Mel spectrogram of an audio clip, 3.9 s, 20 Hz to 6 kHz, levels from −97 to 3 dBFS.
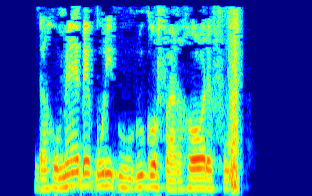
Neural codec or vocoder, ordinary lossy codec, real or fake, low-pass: none; MP3, 24 kbps; real; 5.4 kHz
